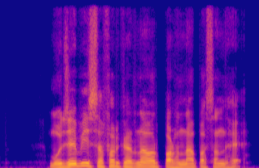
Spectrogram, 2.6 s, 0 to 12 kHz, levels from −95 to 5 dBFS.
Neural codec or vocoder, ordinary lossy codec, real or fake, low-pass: codec, 24 kHz, 3.1 kbps, DualCodec; none; fake; none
